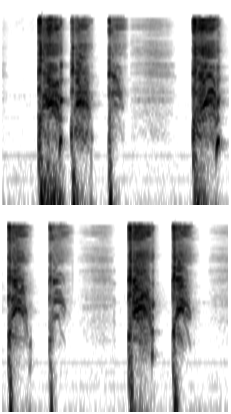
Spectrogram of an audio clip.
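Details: Adult gives three short runs of harsh coughs, eight coughs in all, in a quiet room; cough.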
